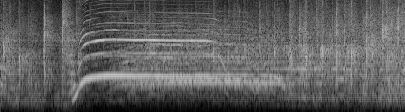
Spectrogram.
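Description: Audience cheering and applauding, with a long high-pitched cheer held for about three seconds from about a second in, then clapping and shouting.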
